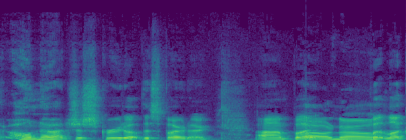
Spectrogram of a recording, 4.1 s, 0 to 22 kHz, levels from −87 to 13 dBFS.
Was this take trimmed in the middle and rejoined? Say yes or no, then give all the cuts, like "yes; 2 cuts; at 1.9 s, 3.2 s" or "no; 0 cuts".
no; 0 cuts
